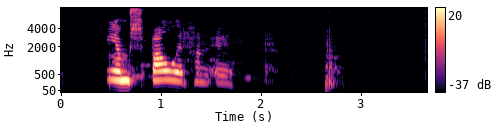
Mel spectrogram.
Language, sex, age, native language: Icelandic, male, 10, Icelandic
